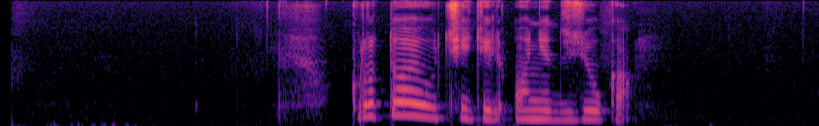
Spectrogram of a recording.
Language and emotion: Russian, neutral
